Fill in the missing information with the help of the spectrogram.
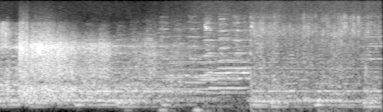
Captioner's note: gun firing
